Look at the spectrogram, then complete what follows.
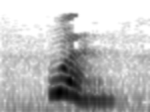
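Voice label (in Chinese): "问", Mandarin Chinese; hsk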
